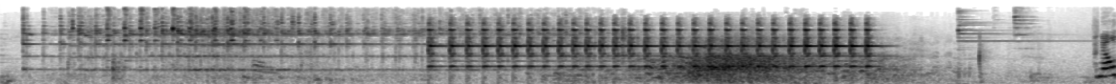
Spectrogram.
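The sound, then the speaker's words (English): Glasses being clinked with utensils at a wedding reception so the couple will kiss, a steady rapid ringing tap from many glasses at once, building for several seconds before stopping abruptly, with crowd chatter murmuring underneath. “Why don't you clink your glass so they have to kiss?”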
